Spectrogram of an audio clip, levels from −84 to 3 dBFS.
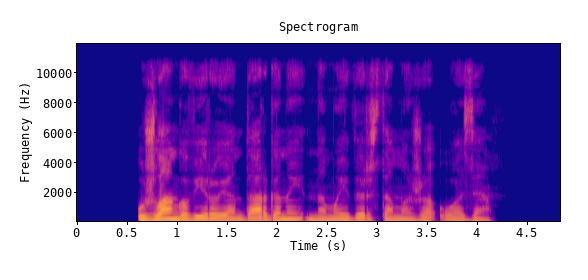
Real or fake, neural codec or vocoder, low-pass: real; none; 10.8 kHz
